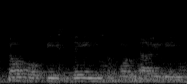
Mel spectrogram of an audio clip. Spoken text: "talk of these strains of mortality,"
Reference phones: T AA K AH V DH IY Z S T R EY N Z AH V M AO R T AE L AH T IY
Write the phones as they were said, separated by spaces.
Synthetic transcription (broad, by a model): T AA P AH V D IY S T R EY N S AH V M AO R T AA L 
